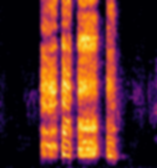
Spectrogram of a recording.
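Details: White Thai bantam rooster, a young bird learning to crow, in a village in Phon Thong, Roi Et, Thailand: a short, broken, harsh crow of four rough bursts over about one second, the third longest, in near silence.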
